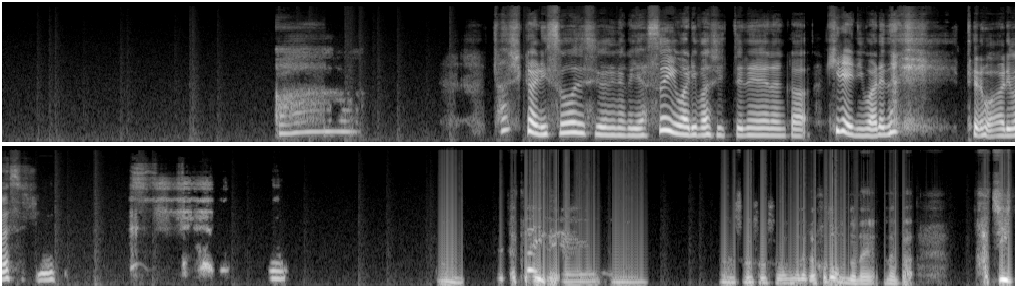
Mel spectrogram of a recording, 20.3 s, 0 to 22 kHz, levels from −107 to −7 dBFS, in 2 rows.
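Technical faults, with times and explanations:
14.47 to 20.27 s, interleaved audio read as planar: speech turns dull and robotic, buzzing near 94 Hz, because each 10.67 ms block's alternating left-right samples are split into halves.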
